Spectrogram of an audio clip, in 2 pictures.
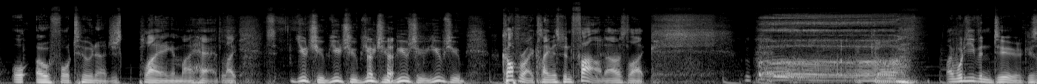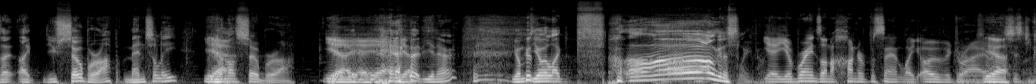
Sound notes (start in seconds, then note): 7.4 sighing heavily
